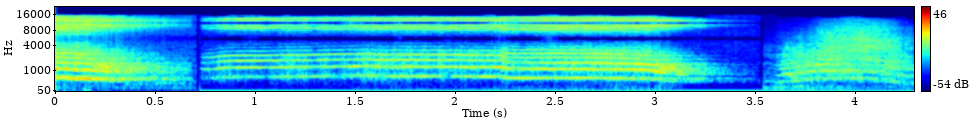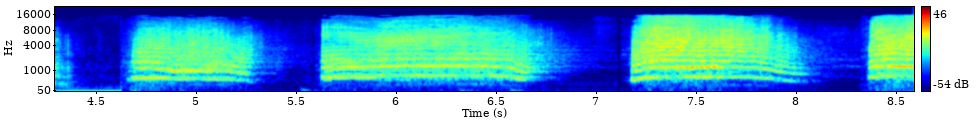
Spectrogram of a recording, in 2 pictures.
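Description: Elephants trumpeting: loud, shrill calls, one long drawn-out call followed by four shorter ones about a second apart. These are the distress calls of an elephant whose trunk is seized by a crocodile.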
